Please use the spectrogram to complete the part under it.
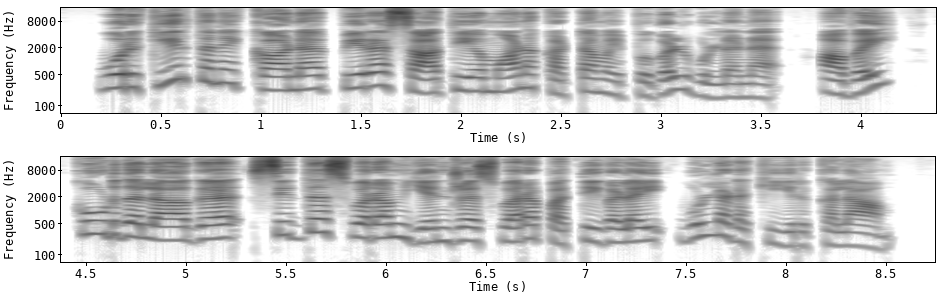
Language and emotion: Tamil, neutral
